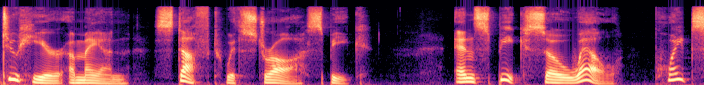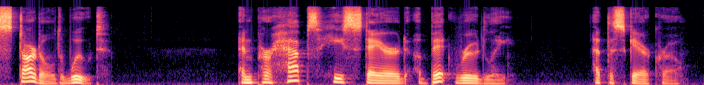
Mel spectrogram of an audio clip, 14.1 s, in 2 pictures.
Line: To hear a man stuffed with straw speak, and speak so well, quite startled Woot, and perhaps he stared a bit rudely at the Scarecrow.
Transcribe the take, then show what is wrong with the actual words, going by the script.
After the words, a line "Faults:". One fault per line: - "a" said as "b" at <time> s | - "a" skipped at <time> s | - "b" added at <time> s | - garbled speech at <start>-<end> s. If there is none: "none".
To hear a man stuffed with straw speak, and speak so well, quite startled Woot, and perhaps he stared a bit rudely at the Scarecrow.
Faults:
none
